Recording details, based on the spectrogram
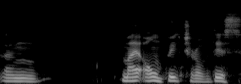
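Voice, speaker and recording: At a fairly slow pace, a man with a Slovenian accent speaks at a fairly high pitch with ordinary pitch variation in a very clean recording with a silent background. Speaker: spiritual teacher. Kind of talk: lecture. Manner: halting, many fillers.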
